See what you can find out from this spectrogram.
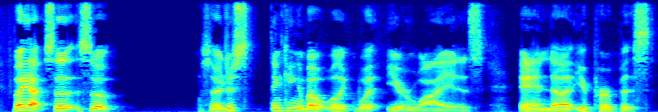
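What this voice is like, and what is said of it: Tired, strained, fading voice. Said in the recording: “I'm tired ... I'm like yawning uncontrollably ... And I'm losing my voice simultaneously.”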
